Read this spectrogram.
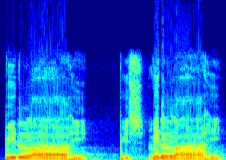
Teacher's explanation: Kemudian contoh yang dibaca tarqiq, billahi, bismillahi. Bunyi lafaz Allah jadi la bukan lo, karena didahului harokat kasroh.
